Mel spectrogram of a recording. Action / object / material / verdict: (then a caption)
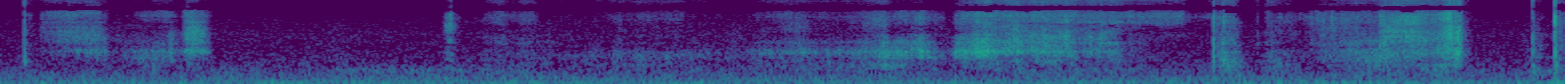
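scrape / softcover book with glossy paper cover / paper / none. Long acrylic nails and fingertips trace, tap and scratch across the smooth glossy printed cover of a large softcover Taschen art book lying flat on a wooden desk. Soft, bright scratching and rubbing swells and fades, broken by a few sharp, short taps on the solid stack of paper.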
